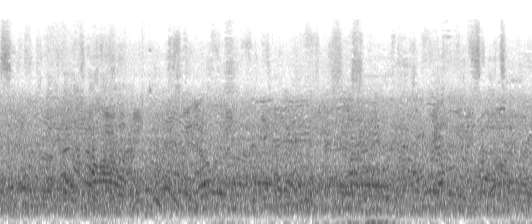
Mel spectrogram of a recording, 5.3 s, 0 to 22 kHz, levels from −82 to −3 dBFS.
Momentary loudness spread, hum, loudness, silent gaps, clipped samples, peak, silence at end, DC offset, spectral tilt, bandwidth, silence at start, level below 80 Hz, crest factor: 3 LU; none; -30 LUFS; none; under 0.1%; -16 dBFS; 0 s; under 0.1%; -4 dB/octave; 16 kHz; 0 s; -66 dBFS; 16 dB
